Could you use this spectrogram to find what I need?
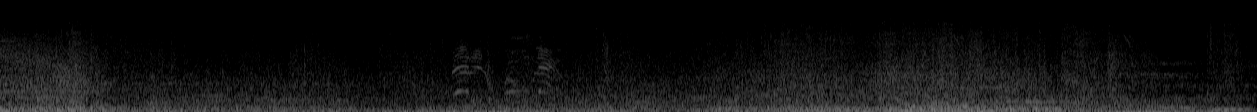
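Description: Gunfire rattles and explosions boom in a battle.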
